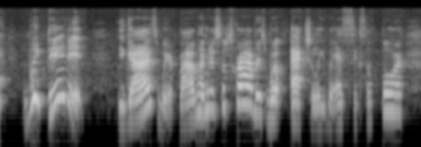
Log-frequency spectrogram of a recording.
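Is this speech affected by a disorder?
No.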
